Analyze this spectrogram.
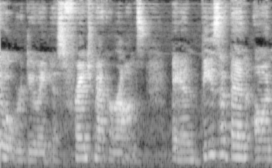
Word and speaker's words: macaron: bit particular um and i've had multiple people tell me that it's uh that i say it wrong macaron french macaron macaroon is a completely different cookie so i don't know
